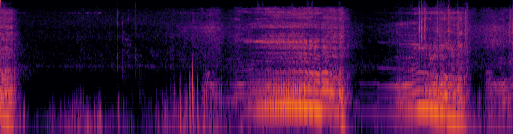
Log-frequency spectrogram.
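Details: Lion woken from sleep, roaring: low broken grunts at first, then two long, deep, groaning roars with strong harmonics, each slightly falling at the end, separated by a short pause.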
